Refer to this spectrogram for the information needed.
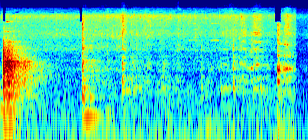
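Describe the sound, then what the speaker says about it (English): Onions fry in hot neutral oil for a Sri Lankan cashew curry, a steady close sizzle with a spoon scraping and stirring through them every so often, no voices. "I've got some neutral oil here, which is heating through, and the first thing we're going to do is add our onions."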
